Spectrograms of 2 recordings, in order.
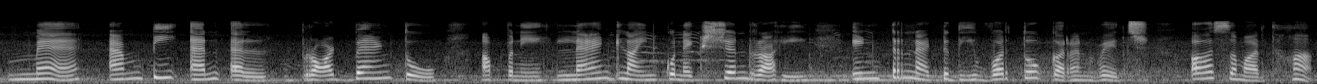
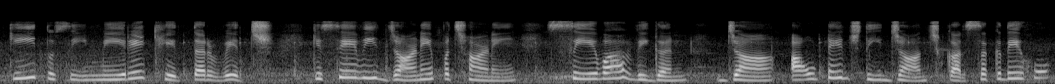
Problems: constant background noise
